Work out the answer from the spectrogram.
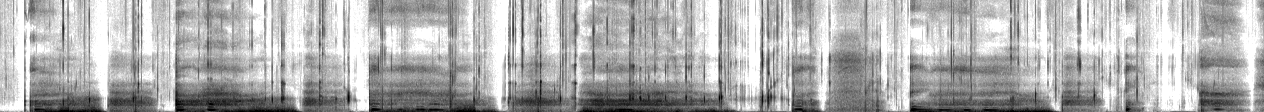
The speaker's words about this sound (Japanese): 耳たぶ、柔らかくておいしい。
